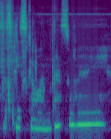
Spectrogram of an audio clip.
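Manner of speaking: soft, absent-minded self-talk; under the breath, thinking aloud; mumbling to oneself. Real, not acted. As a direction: mumble it quietly while puzzling it out. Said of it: "as I mumble to myself".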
